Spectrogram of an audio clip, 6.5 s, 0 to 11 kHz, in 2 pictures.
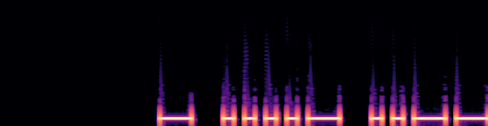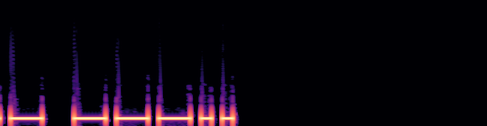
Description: Morse code, heard as a keyed tone, about 17 wpm, 700 Hz. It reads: T428
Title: Numbers - Contest Style - 4-Digit 17wpm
